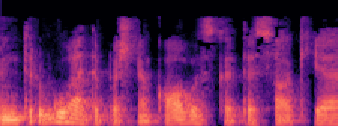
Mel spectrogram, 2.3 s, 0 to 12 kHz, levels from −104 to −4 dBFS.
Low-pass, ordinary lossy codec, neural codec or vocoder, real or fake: 7.2 kHz; MP3, 32 kbps; none; real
